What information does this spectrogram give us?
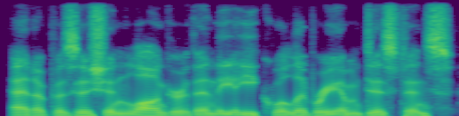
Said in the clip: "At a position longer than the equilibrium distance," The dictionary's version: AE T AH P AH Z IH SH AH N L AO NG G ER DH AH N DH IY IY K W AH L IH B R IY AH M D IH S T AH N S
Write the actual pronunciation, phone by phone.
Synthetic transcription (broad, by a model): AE T AH P AH Z IH SH AH N L AO NG G ER DH AH N DH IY IY K W AH L IH B R IY AH M D IH S T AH N S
